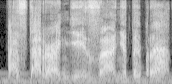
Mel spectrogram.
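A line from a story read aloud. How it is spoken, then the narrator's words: Hissing. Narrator (Russian): прошипел Учжхав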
